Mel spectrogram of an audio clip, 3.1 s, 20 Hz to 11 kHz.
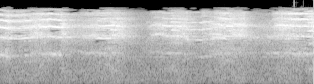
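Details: Young peregrine falcons on a San Francisco nest ledge, webcam, 7:10 am on 1 May 2019, the morning before their first fledge: harsh, grating, drawn-out screams run almost nonstop, swelling and easing in loudness with brief dips.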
